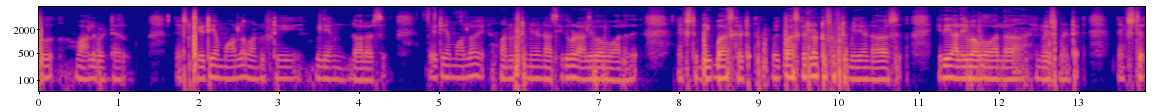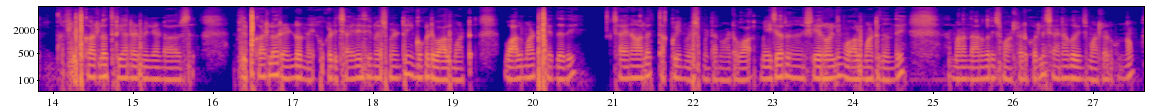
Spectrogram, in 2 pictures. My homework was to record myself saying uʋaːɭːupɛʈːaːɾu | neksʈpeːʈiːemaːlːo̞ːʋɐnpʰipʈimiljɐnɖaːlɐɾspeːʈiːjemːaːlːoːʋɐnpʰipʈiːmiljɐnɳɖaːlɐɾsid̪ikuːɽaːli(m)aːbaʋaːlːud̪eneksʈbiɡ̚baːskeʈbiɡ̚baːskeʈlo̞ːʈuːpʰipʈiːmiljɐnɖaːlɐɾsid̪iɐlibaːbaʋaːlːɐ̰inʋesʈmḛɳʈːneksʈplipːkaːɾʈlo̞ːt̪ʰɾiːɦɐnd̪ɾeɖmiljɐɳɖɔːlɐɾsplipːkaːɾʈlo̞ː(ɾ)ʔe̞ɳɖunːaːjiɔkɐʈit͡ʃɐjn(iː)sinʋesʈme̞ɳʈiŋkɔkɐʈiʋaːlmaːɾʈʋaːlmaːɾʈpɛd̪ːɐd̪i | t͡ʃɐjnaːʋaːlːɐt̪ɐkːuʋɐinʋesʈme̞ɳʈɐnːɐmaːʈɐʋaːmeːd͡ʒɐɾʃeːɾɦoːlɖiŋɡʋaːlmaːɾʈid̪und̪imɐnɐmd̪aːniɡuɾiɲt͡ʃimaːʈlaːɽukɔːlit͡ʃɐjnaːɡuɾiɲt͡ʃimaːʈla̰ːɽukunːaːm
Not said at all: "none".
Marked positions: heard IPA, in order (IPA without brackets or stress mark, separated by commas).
b, ɾ, iː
